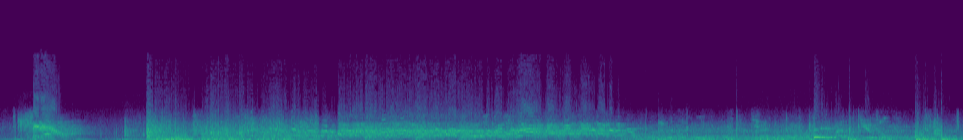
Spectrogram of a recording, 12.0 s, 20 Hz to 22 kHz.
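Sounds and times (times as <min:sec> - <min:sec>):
people laughing and yelling: 0:03.2 - 0:09.0.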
